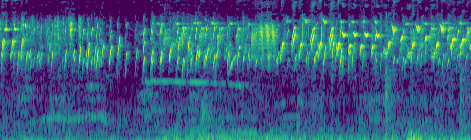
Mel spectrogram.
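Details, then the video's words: Goldfinch song alongside a hybrid, used to stimulate other birds: quick tinkling notes repeated about three times a second, growing louder and denser, with a long faint whistled tone and low background sounds. "Goldfinch And The Hybrid To Hear And irritate The Birds"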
